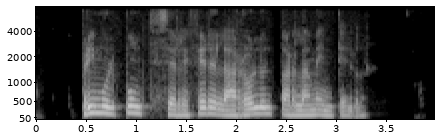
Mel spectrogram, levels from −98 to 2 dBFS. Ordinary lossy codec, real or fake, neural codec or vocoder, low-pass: MP3, 64 kbps; real; none; 7.2 kHz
